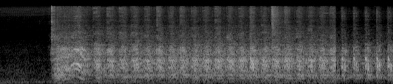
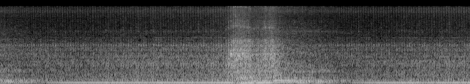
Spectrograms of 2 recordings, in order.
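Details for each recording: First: 1999 Cummins diesel on a frigid winter day, just fitted with a new Thoroughbred Diesel injection pump and new fuel filter; starter cranks at an even beat of about three pulses a second but never catches, with injector lines to be cracked to bleed any air. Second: 1999 Cummins diesel after a new Thoroughbred Diesel injection pump, injector lines bled, on a frigid winter day; steady, even idle clatter with one brief blip and no misses or knocks, idling normally.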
